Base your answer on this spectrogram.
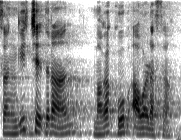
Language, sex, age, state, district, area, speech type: Goan Konkani, male, 18-30, Goa, Bardez, urban, spontaneous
